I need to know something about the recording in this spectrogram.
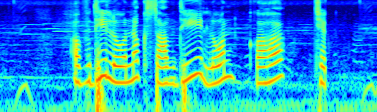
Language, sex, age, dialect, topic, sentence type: Magahi, female, 18-24, Northeastern/Surjapuri, banking, statement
